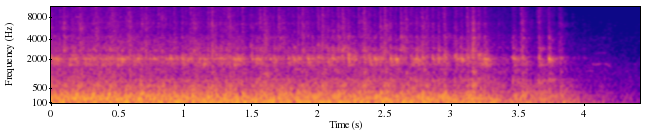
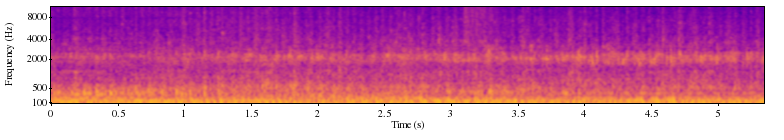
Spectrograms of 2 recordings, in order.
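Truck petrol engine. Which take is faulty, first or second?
first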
